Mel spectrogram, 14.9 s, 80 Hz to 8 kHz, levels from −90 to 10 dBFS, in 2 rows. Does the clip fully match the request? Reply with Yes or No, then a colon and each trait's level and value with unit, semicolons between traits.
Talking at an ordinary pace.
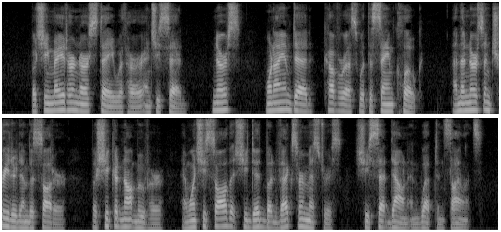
No: fast, 215 wpm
